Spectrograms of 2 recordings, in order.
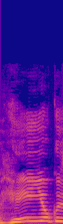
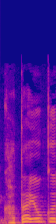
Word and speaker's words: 片翼: だよなあー変欲じゃなくて片翼って読むんだ偏欲の塩浴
